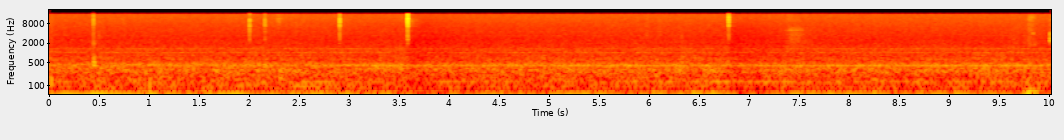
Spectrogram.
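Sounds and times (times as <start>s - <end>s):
faint constant hum: 0.0s - 10.0s
room hiss: 0.0s - 10.0s.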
